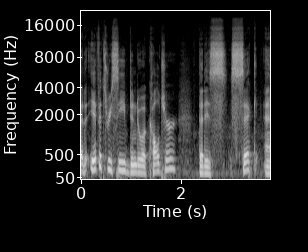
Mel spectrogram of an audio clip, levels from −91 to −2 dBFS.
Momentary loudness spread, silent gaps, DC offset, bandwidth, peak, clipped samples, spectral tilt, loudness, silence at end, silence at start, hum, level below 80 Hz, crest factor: 7 LU; none; under 0.1%; 18.5 kHz; -6 dBFS; under 0.1%; -4.5 dB/octave; -23 LUFS; 0 s; 0 s; none; -54 dBFS; 18 dB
